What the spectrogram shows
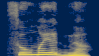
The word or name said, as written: ಸೋಮಯಜ್ಞ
